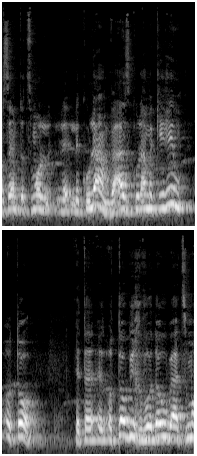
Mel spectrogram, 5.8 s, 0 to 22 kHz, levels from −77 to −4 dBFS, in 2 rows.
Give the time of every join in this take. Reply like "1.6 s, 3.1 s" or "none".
none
